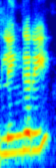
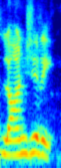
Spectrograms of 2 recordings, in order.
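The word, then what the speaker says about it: lingerie: that is innerware it is not pronounced as linger it's a French word it's called as lery right applications for w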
